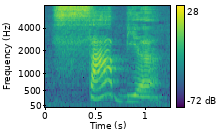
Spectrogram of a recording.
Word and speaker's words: sábia: Quando a gente pronuncia sabiá, percebemos o acento agudo na última letra. E quando pronunciamos sábia, percebemos o acento agudo na letra A, que segue o S. Então, a pronúncia de cada uma das palavras se torna diferente.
